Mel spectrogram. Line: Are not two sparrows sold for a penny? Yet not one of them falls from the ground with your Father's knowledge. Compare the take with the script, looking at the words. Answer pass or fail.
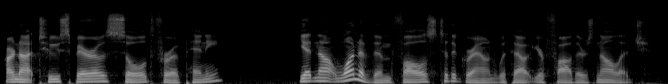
fail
